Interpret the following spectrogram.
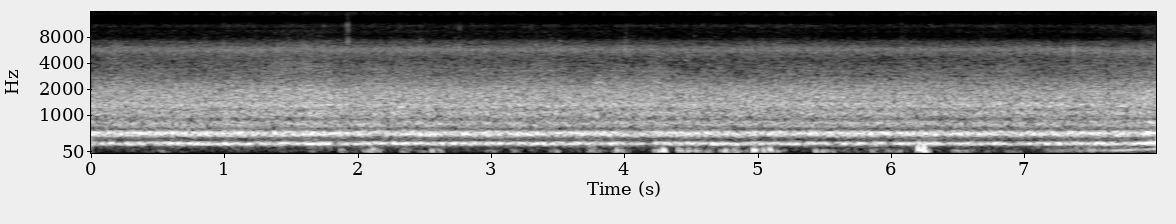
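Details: Honey bee swarm trapping near Chakrata, Uttarakhand: an unbroken, level droning buzz of many bees, with occasional soft low taps and a faint tick near the two-second mark.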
